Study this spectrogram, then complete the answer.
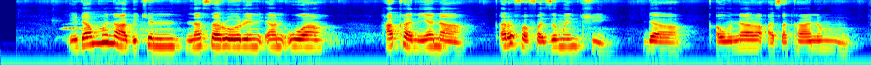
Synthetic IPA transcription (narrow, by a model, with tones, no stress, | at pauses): ʔɪ˨dɐ˦mːʊ˦naː˨bɪ˨kʲɪ˦nːɐ˦sɐ˦ɾoː˦ɽɪ˦ŋj̰ɐ˦ŋʔʊ˦waː˦ | ha˦kɐ˨ɲjɐ˦naː˨ | kʼɐ˦rɸa˨ɸa˨zʊ˦mʊ˦nt͡ʃiː˨ | da˨ | kʼa˨wnɐ˦rʔa̰˨sʼɐ˨kaː˦nɪ˦mːu˨ʔ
